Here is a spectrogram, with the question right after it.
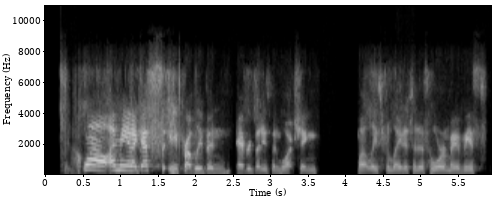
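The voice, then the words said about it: Rough-sounding American accent. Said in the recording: “my accent just makes everything sound rough ... I kind of like American accents”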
